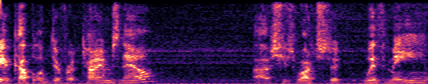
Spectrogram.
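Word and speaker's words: Nao: Oh, it's pronounced now. Oh, N-A-O, now.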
